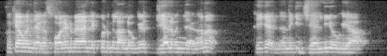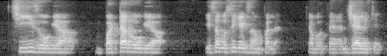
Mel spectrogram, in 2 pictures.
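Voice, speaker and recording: A young man with a slightly high voice teaches an exam-prep chemistry lesson. He talks casually and often checks in with his viewers as he explains at the board. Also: a little mellow, lo-fi sound. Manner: casual, repeats "theek hai" often, writing on board.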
